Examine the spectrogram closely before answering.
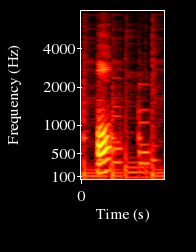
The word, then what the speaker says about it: を: Then we have the object particle o, written as wo, and pronounced as such in careful speech and singing.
